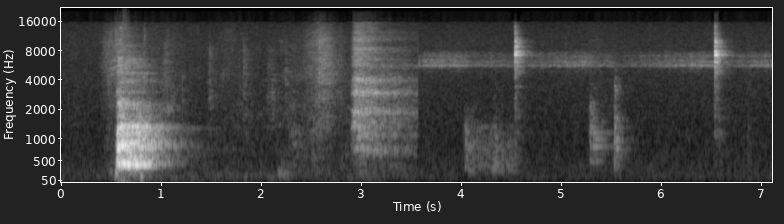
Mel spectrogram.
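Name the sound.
dog barking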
